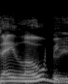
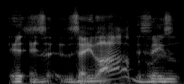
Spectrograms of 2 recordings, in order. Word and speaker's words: Zaylob: Again, we have a situation where everybody messes up the name. Yes, exactly. Who's Zaylobi? Exactly. That's not how you say it. It's Zaylob? Zaylube? And then finally someone says it right, Zaylob, and all the lights flicker.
